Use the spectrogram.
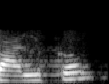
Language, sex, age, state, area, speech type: Sanskrit, female, 18-30, Rajasthan, urban, conversation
